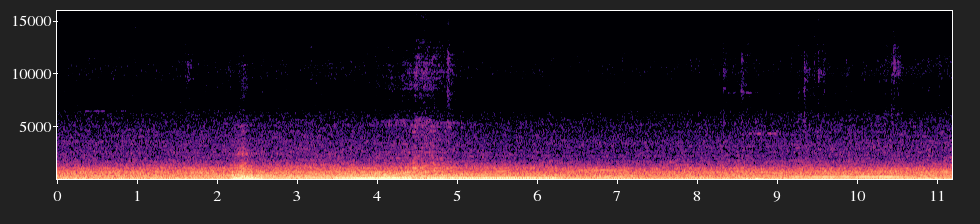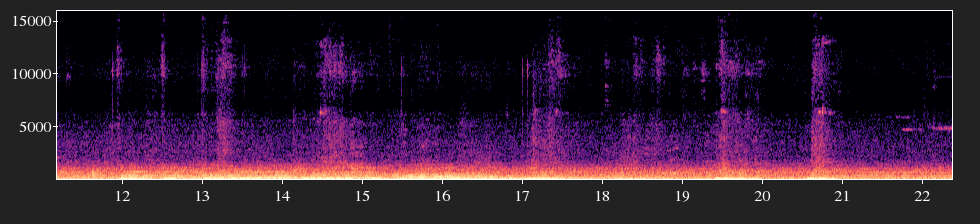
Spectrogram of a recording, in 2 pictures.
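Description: City transit bus heard from inside, its engine and tyres making a steady low rumble as it drives. Short jolting thumps come through the body as it rides over the road, two of the sharpest near the end.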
